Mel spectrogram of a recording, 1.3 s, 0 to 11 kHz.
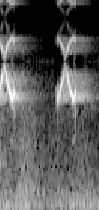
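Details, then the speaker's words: BHT motorcycle alarm with vibration sensor sensitivity set to level 5. Two quick high warbling chirps sound as the alarm is activated. Normal arming confirmation. "nah bunyinya tititit lima kali akan itu berarti sensornya udah aktif"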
